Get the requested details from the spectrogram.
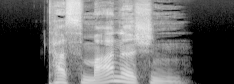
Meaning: inflection of tasmanisch: 1. strong genitive masculine/neuter singular 2. weak/mixed genitive/dative all-gender singular 3. strong/weak/mixed accusative masculine singular 4. strong dative plural
- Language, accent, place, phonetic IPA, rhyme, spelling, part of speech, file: German, Germany, Berlin, [tasˈmaːnɪʃn̩], -aːnɪʃn̩, tasmanischen, adjective, De-tasmanischen.ogg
